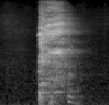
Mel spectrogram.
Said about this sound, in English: One of them coughed. They have allergies.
